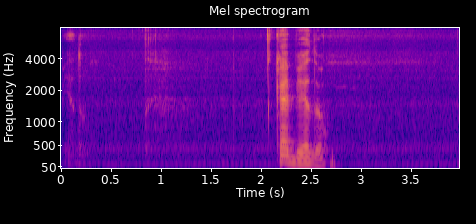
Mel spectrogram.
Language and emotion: Russian, neutral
